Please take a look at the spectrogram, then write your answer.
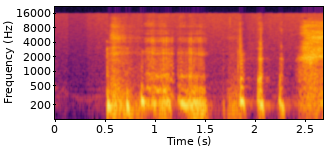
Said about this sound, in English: Do you hear my kid screaming in the next room?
